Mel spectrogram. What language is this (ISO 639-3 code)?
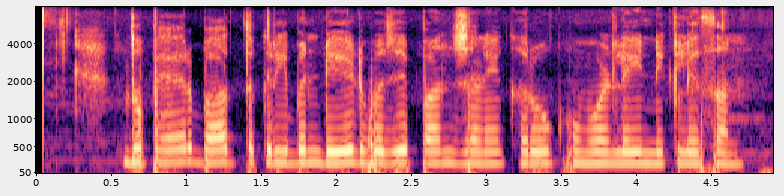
pan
